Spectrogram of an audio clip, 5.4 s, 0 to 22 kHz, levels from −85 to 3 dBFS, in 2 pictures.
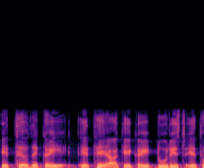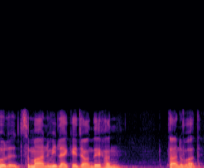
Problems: background sounds at intervals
